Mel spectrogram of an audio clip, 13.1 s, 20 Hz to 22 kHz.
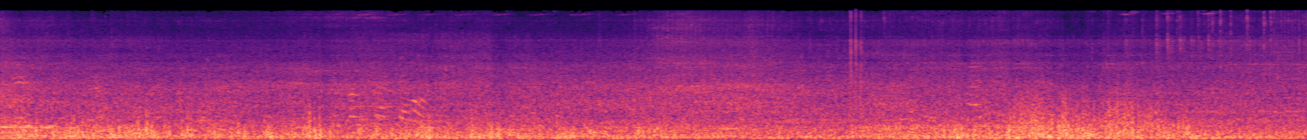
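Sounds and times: vehicles passing: 0.0 - 13.0.

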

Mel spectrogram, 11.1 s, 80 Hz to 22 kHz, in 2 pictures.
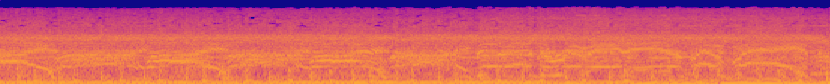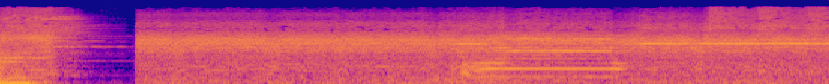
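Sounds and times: distorted electric guitar: 0.0 - 11.0
guitar feedback tones: 0.0 - 11.0.

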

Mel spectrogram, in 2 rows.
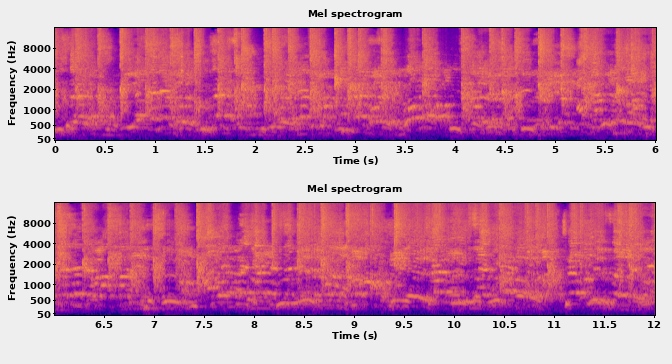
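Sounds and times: hands clapping: 0.0 - 12.0
voices talking: 0.0 - 12.0.

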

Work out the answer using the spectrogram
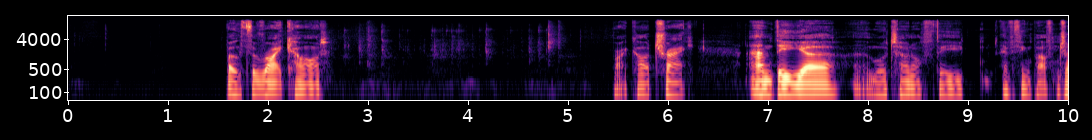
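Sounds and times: keyboard typing: 2.7 - 5.2.

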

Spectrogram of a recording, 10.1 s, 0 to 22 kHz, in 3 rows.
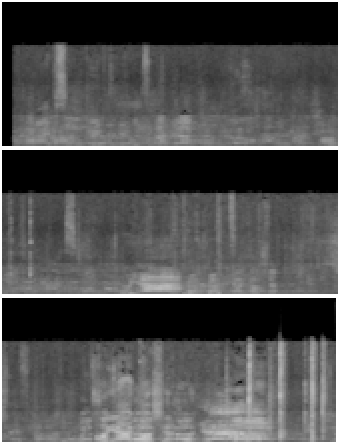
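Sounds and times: overlapping chatter in a hall: 0.1 - 10.0.

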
